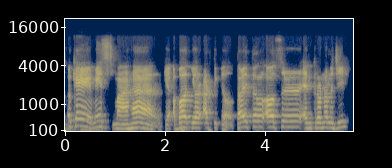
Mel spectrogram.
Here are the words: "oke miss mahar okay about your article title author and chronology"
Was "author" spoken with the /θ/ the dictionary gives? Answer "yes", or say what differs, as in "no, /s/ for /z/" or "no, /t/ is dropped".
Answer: no, /s/ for /θ/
